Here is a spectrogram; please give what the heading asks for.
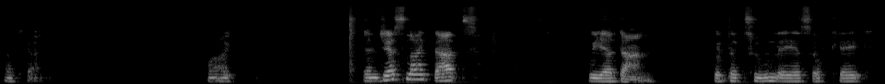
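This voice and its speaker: Casting: middle-aged Ghanaian-accented woman, non-native speaker, slightly low voice, informal live-stream instructor talking viewers through each step. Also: expressive, very slow, long pauses, breathy edge. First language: not English. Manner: explanatory, chatty, addressing viewers. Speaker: cake decorating instructor. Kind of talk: casual live-stream tutorial. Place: home kitchen, indoors.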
